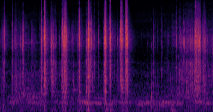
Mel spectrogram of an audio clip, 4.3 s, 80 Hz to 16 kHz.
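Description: A Moyu 5x5 speed cube being turned by hand: a quick, irregular run of plastic clicks and clacks as its layers are twisted, with a brief pause about three seconds in.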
